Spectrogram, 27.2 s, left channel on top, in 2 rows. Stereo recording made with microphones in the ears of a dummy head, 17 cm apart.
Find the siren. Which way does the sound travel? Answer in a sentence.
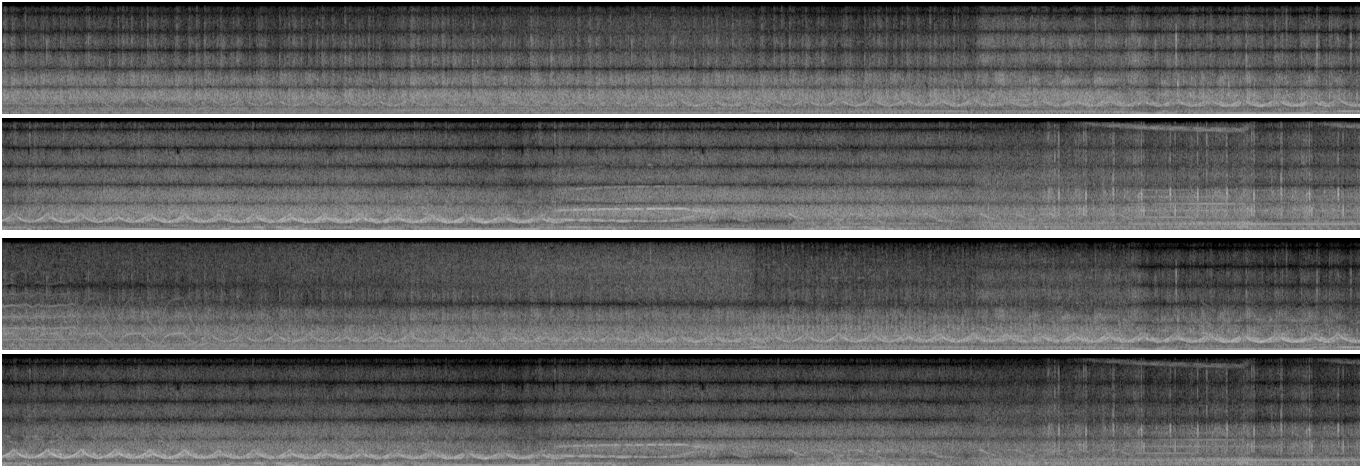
In this clip you hear the siren go from the right side to the left.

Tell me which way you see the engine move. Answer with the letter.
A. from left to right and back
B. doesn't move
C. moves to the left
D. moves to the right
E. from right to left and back
C.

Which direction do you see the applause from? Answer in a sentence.
You can hear the applause on the left.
